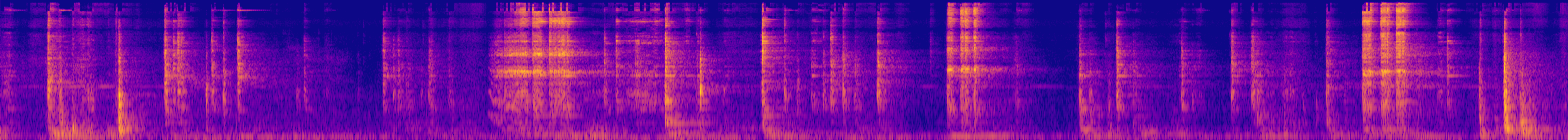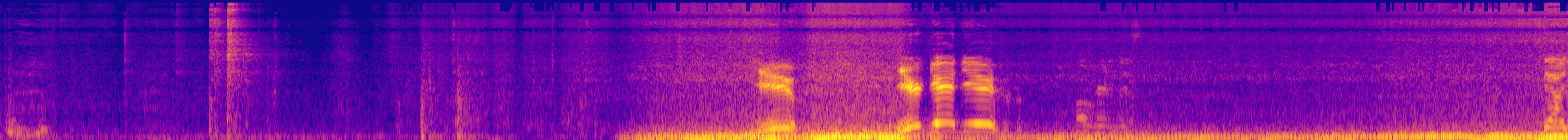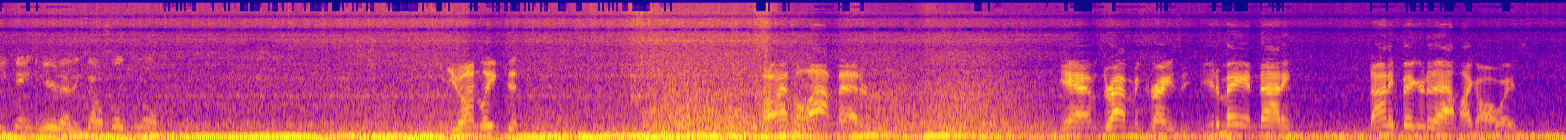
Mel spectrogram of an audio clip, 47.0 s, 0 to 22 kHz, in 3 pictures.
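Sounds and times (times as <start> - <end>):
hand tools clinking on metal: 0.0 - 15.2.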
